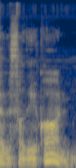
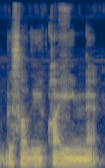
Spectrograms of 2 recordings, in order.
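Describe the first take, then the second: First: بصديقان ending in a long -ān; wrong dual ending. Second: بصديقين ending in -ayn; correct dual ending. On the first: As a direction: say بصديقان with a long aa before the final n. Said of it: "وليس بصديقان". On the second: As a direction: say بصديقين with an ay glide before the final n. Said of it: "بصديقين وليس بصديقان". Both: Shown as a demonstration.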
